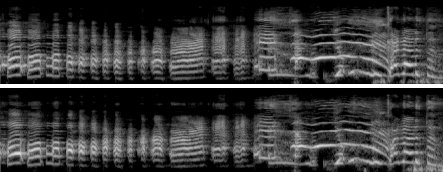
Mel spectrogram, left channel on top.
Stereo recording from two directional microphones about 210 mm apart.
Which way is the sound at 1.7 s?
20° left (ahead or behind).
